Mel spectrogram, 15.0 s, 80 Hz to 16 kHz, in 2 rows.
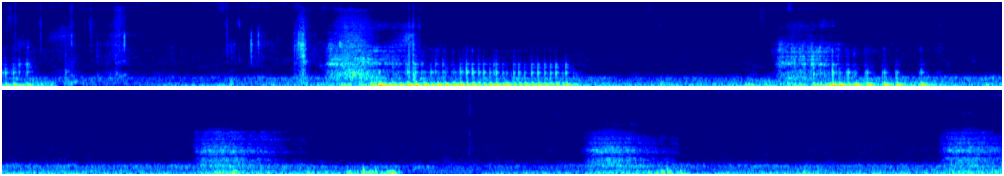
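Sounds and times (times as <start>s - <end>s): lion breathing heavily: 2.4s - 4.0s, 8.9s - 10.0s, 11.8s - 12.8s, 14.5s - 15.0s
low rumble: 2.4s - 15.0s.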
